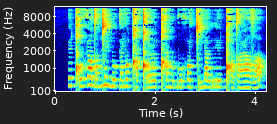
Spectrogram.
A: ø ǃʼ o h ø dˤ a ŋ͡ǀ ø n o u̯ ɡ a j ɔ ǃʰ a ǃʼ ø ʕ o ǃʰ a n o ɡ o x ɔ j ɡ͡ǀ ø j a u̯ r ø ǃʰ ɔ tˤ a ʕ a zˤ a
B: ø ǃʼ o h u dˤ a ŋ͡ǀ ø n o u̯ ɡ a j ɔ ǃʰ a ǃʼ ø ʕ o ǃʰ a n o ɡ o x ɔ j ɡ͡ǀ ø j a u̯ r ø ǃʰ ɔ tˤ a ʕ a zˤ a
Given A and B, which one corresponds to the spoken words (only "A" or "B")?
A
